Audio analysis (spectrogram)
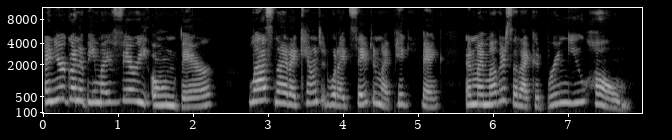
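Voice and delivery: put-on high, eager little girl; little girl Lisa. A narrator's reading. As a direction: lift the voice up like a small excited girl. Lisa voiced in story.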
